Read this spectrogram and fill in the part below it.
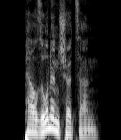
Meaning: dative plural of Personenschützer
- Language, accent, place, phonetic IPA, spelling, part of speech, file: German, Germany, Berlin, [pɛʁˈzoːnənˌʃʏt͡sɐn], Personenschützern, noun, De-Personenschützern.ogg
